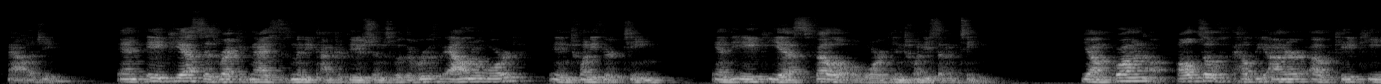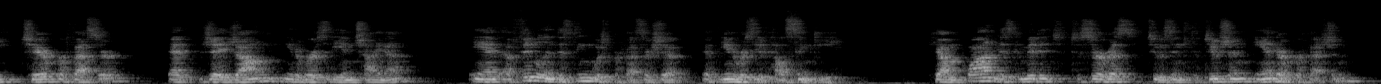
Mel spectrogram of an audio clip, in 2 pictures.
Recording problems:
off-mic speech; far
room echo; noticeable; dies away in 0.4 s

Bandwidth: 15.5 kHz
